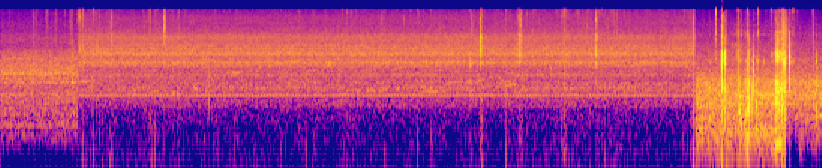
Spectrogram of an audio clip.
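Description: Steady faint hiss with a few light ticks as epoxy is brushed from a plastic mixing cup onto the wooden edges of the base. Near the end a louder run of sharp clicks and rustling as fiberglass cloth is handled and pressed down over a corner.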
